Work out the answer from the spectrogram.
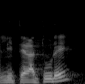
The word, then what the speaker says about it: literature: pronunciar parecido al castellano, pero sin embargo la pronunciación es bastante diferente. En primer lugar, por la sílaba tónica que está muy al principio, y en castellano no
